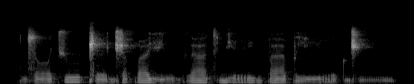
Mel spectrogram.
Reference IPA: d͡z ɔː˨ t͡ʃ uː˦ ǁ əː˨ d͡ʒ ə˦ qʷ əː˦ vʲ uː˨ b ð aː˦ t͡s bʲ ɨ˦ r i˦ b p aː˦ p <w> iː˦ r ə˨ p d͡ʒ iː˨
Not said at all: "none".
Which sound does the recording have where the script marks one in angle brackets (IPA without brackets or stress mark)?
ɣ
